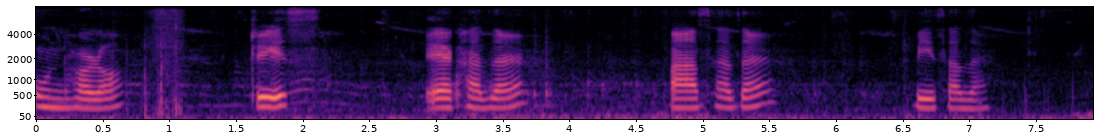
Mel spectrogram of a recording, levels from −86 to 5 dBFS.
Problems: constant background noise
